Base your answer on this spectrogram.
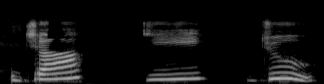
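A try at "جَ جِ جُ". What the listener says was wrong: जी लंबा नहीं करना, सिर्फ जेर है तो जेर को हमने जी अगर हम करेंगे ना, देखें जी कैसे बन जाएगा, जीम जेर या जी।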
